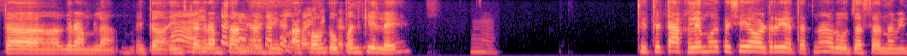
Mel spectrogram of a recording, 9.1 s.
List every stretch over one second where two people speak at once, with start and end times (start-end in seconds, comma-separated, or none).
1.7-3.7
